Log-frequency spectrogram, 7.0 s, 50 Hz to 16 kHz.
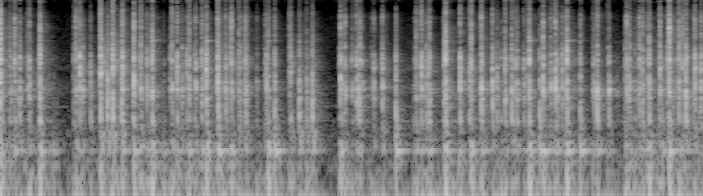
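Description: Fast, continuous fingertip typing on a full-size Akko mechanical keyboard with white and light-blue plastic keycaps on a black case. It makes a dense stream of bright, sharp clacks with very short decay, broken by brief pauses near 0.6 and 3.3 seconds.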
